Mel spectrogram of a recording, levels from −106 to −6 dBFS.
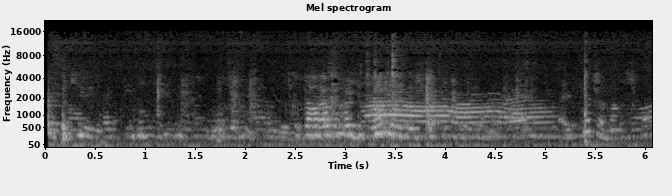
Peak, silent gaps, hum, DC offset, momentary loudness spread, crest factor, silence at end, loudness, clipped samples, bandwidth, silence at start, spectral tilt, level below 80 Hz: -26 dBFS; none; none; under 0.1%; 17 LU; 20 dB; 0 s; -45 LUFS; under 0.1%; 16.5 kHz; 0 s; -5 dB/octave; -68 dBFS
